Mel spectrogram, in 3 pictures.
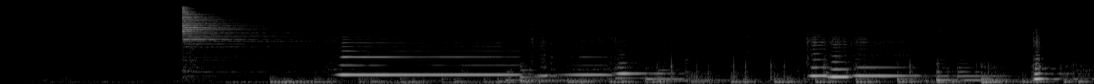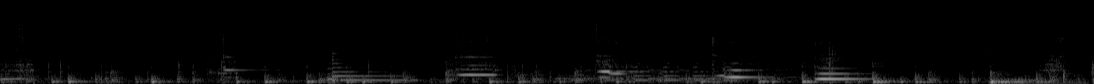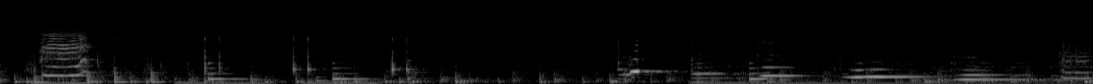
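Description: A jazz quintet starts a tune together about two seconds in, after a moment of silence. Tenor saxophone and trumpet play the melody over piano, double bass and drums.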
